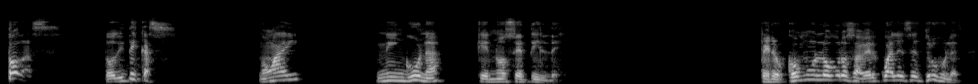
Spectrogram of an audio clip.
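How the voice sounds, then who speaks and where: A man's voice: fairly high pitch, animated, takes it slowly, pauses often, no echo. A man giving a live online grammar lecture as a university teacher. He asks rhetorical questions, checks in with "¿cierto?", and often repeats and restarts words as he explains. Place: video call class. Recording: dry, slightly dull video call audio.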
